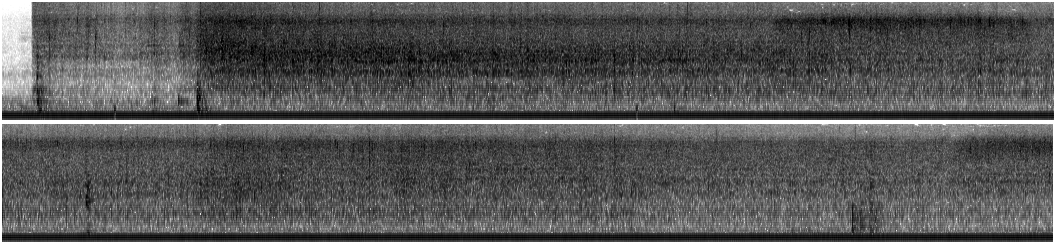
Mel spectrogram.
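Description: Marinated anchovies sizzling in hot oil in a non-stick frying pan: a steady sizzle that gets louder about two seconds in, with a spatula stirring them now and then.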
